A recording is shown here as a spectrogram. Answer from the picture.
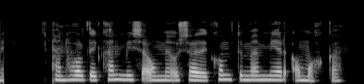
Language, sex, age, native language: Icelandic, female, 30-39, Icelandic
